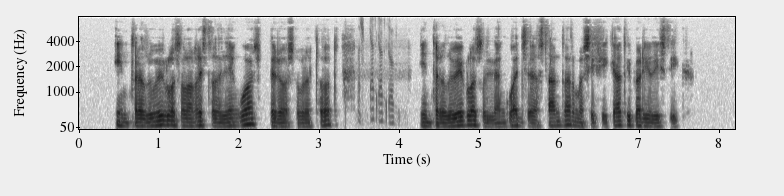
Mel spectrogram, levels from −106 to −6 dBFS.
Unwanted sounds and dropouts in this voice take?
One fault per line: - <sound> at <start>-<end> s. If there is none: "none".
- chirp at 3.5-4.1 s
